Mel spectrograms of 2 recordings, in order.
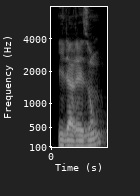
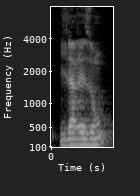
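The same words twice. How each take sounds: The two takes are said the same way.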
